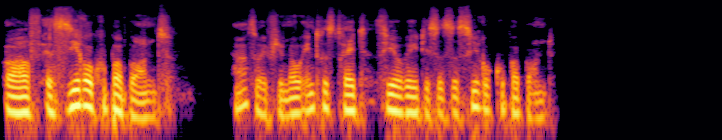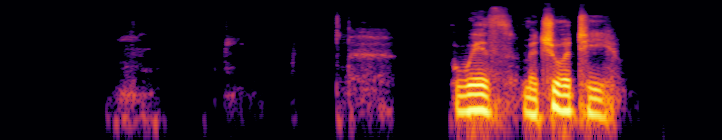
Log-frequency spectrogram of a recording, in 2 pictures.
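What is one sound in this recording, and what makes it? A man lectures calmly into a close microphone, pausing between phrases.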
